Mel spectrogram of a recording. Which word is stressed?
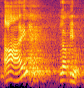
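I. The stress falls on the word I. Only this person loves you, nobody else. "It is I who loves you, nobody else"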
